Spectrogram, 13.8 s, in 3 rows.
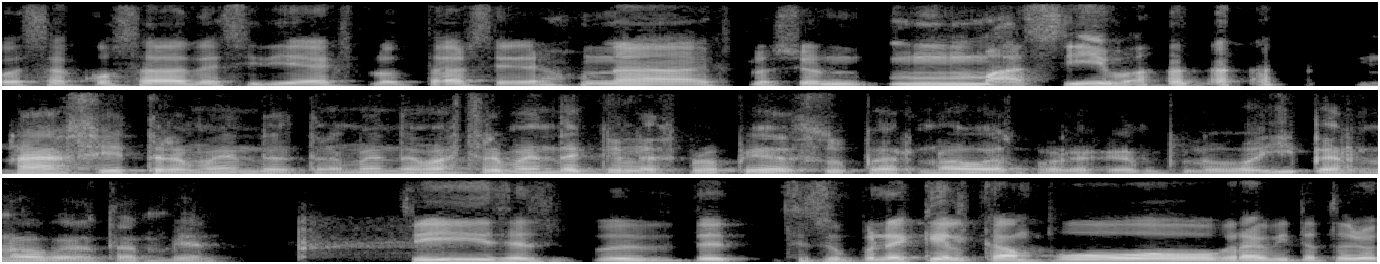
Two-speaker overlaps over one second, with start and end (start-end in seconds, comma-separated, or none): none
